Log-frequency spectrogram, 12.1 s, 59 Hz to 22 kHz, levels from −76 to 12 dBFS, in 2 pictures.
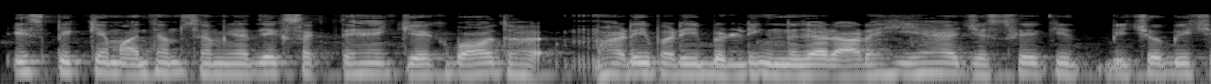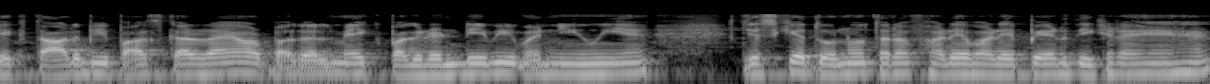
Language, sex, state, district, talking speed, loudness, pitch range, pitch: Hindi, male, Bihar, Samastipur, 225 wpm, -19 LUFS, 125-130 Hz, 130 Hz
